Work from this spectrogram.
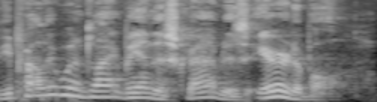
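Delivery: ordinary delivery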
